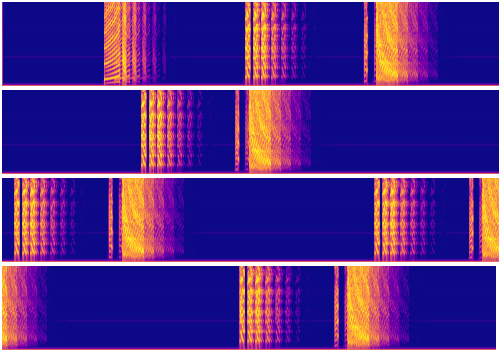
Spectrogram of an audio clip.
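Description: Short electronic bleeps sound in pairs.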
